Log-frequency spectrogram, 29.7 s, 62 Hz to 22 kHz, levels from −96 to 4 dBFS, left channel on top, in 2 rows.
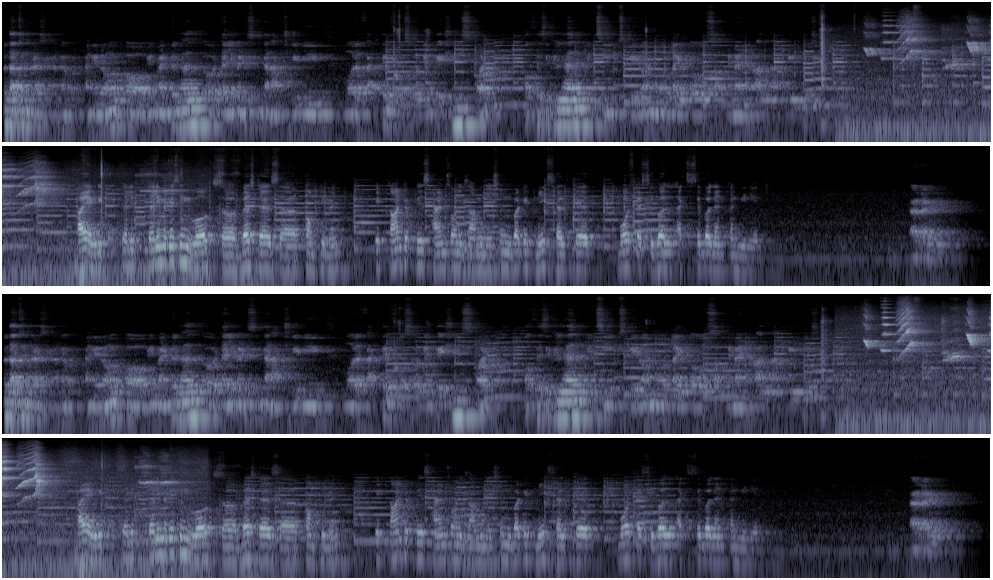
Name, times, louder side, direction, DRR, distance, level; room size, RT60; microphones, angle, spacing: voice 1, 0.0-4.8 5.1-7.4 7.8-12.4 28.4-28.9, equal, 10° left, -1 dB, 7.0 m, -43 dB
sound 1, 5.7-7.8 8.6-12.9 13.2-17.4 18.2-22.5 22.8-24.9, left 4 dB, 60° left, 4.2 m, -49 dB
Bird, 12.5-17.9, right 8 dB, 85° right, 3.4 m, -35 dB
voice 2, 15.9-19.9 20.4-23.7 24.1-26.2, left 3 dB, 80° left, 8 dB, 1.3 m, -38 dB
23.0 x 16.5 x 9.3 m, 1.2 s
head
